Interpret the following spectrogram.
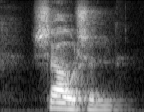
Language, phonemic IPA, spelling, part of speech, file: Dutch, /ˈsɑuzə(n)/, sauzen, verb / noun, Nl-sauzen.ogg
- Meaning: plural of saus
